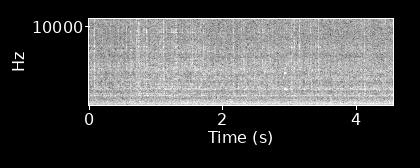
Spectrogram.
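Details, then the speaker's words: Mid-1990s Vornado 280SS 10-inch three-speed desk fan on high speed, drawing about 1.41 A: a constant low buzz with light plastic chatter. The rattle comes from two broken spiral grille spokes; the motor itself is nearly silent. "I forgot to mention two of the spokes are broken they're not missing but they're just broken at the end there I'll probably glue them to some point but that's what that rattling is from"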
